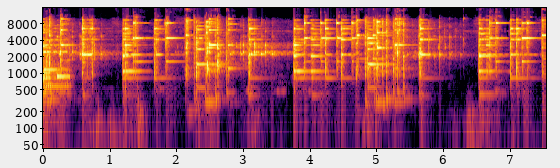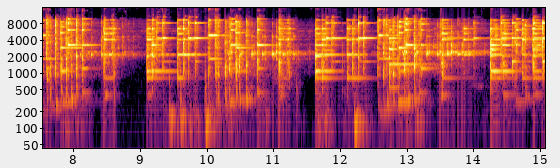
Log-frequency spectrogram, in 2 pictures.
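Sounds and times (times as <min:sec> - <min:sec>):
marimba-like phone alarm chime: 0:00.0 - 0:00.4.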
